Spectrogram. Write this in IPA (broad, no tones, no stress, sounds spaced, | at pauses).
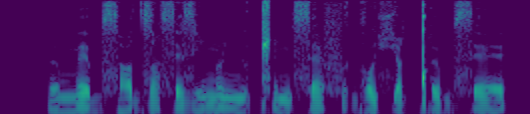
ə m ɛ b s ɑ d͡z ɑ s ɛ z i n ɔ ɲ ɔ ǁ ɪ ɲ s æ f ə ɡ ɔ ç ɑ ǃ ə b s ɛ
